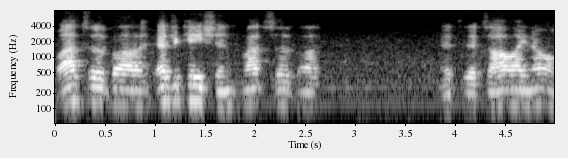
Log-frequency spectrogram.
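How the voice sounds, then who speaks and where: A man at medium pitch with a Detroit accent, monotone and flat, at a fairly slow pace with long, frequent pauses. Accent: Midwestern US (Detroit area). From Southeast Michigan. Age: 50s. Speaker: music show host. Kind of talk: live stream chat. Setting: live stream. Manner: halting, many fillers.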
